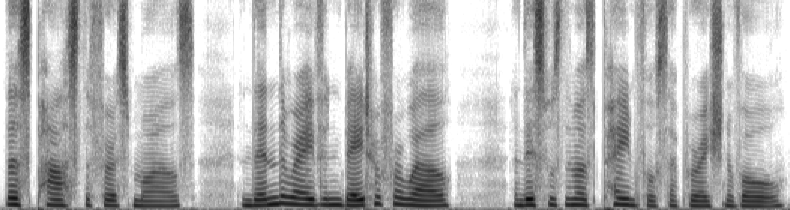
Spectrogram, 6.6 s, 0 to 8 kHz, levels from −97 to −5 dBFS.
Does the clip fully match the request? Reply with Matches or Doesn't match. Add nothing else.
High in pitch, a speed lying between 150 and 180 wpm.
Doesn't match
